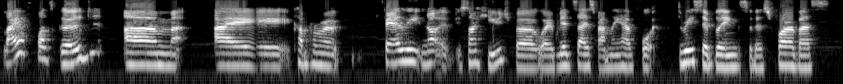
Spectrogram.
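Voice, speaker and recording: A woman's voice: on the low side, normal speed, fairly bright tone, low-quality recording. Chatty young woman, faint music. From Nigeria. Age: young adult. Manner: chatty, many fillers and self-corrections. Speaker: anonymous caller. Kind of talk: casual interview.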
